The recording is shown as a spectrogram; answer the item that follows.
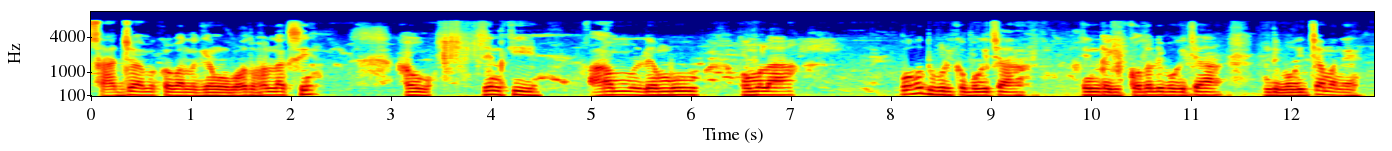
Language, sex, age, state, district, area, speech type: Odia, male, 30-45, Odisha, Balangir, urban, spontaneous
